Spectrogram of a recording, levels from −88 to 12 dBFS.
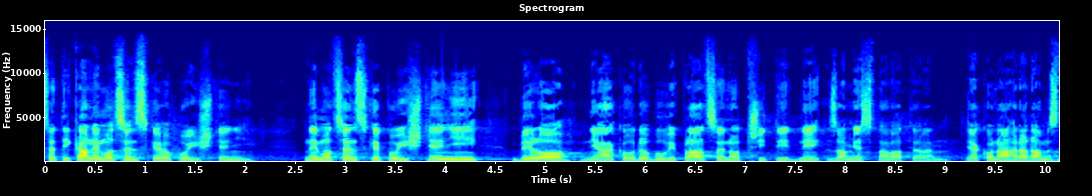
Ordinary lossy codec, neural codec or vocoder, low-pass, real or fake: AAC, 48 kbps; none; 14.4 kHz; real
